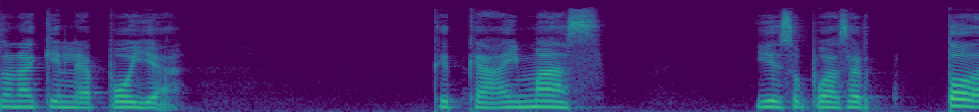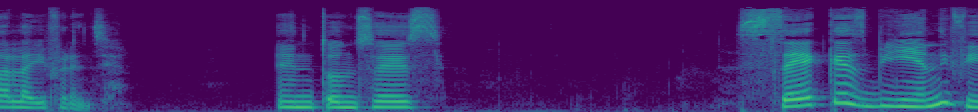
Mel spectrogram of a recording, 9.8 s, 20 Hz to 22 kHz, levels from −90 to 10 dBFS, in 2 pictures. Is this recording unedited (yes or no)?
no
